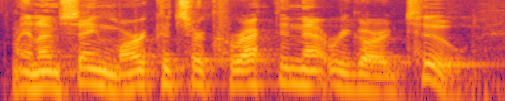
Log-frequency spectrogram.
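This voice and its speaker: A man's voice: fairly high pitch, brisk, a little mellow, breathy edge. Man giving a conversational economics talk. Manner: conversational, dry self-deprecating humor, thinks aloud. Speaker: agricultural economist presenting. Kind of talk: conference presentation.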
